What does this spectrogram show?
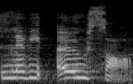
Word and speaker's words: Leviosa: a wizard harry you're saying it wrong it's leviosa mr potter why spiders why can't we follow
